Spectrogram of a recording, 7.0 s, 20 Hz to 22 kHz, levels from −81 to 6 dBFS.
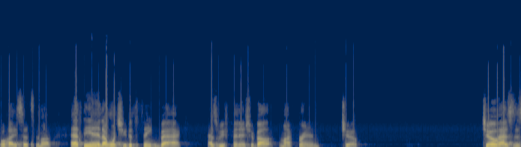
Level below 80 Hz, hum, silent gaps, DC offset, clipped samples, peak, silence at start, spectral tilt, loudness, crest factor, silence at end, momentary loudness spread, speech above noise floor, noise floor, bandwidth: -58 dBFS; none; none; under 0.1%; under 0.1%; -6 dBFS; 0 s; -4.5 dB/octave; -25 LUFS; 20 dB; 0 s; 13 LU; 48 dB; -72 dBFS; 14.5 kHz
